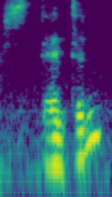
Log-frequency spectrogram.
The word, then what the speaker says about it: Staunton: And to GOS, Ghost of Staunton, Virginia, or Stanton. When you read it, it says Staunton, but we pronounce it Stanton.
